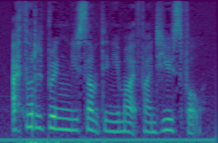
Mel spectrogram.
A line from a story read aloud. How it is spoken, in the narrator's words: he said quickly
